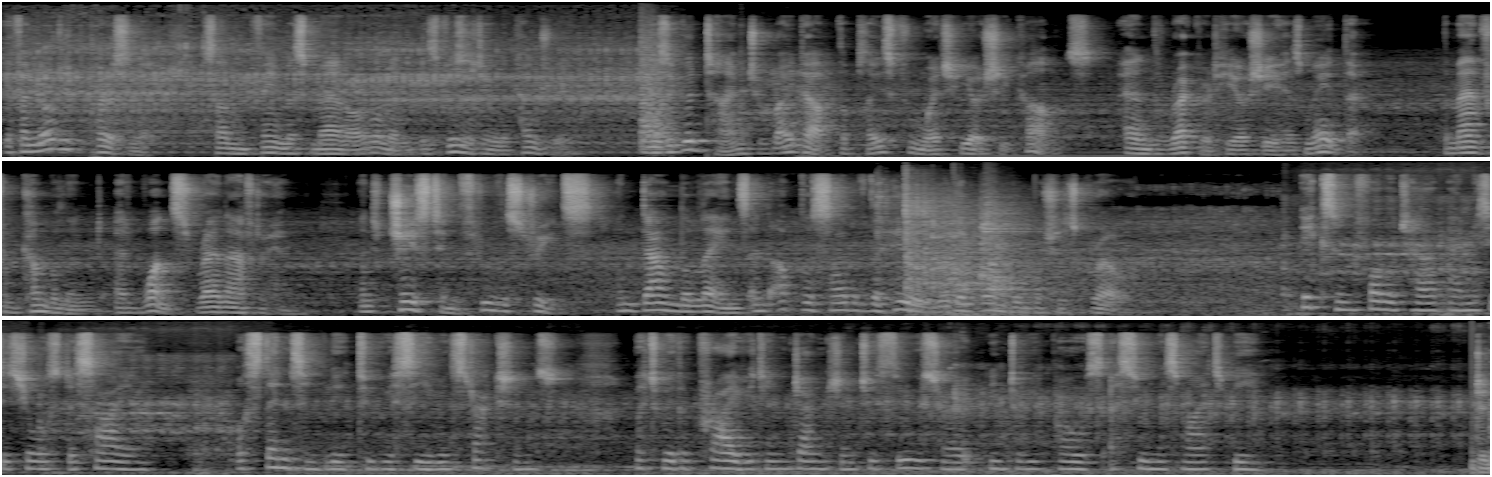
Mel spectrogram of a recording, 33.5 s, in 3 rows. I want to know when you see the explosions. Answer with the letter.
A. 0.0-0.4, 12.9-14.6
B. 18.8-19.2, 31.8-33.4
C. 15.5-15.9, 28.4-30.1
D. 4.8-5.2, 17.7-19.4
D.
